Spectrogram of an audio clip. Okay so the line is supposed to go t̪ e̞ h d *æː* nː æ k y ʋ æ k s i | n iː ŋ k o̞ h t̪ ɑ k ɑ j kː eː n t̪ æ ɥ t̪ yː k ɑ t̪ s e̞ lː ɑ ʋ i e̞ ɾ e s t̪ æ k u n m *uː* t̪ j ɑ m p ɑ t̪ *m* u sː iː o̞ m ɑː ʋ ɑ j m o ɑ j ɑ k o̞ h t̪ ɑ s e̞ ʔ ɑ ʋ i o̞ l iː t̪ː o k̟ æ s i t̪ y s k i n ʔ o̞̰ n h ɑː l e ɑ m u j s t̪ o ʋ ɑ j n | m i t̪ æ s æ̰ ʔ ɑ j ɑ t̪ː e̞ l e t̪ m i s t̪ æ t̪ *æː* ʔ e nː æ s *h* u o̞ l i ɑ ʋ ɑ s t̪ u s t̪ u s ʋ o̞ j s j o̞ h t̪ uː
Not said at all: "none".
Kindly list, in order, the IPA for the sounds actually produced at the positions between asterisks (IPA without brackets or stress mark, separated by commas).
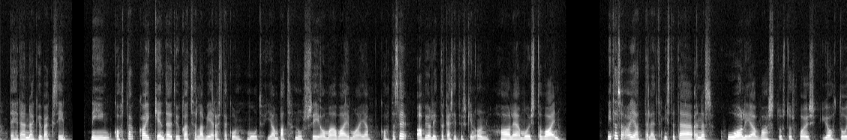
æː, uː, n, æː, h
